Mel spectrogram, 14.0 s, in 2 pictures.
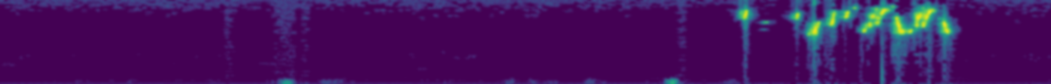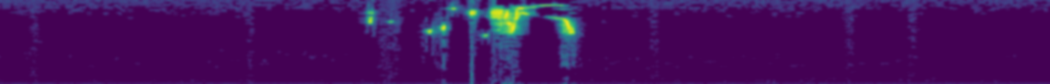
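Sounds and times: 
European goldfinch singing: 0:04.9 - 0:06.4, 0:09.4 - 0:10.8.

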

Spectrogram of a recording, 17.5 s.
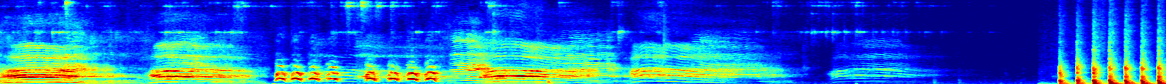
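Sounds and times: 
voices: 0:00.0 - 0:14.3
knocking on a door: 0:15.6 - 0:17.4.

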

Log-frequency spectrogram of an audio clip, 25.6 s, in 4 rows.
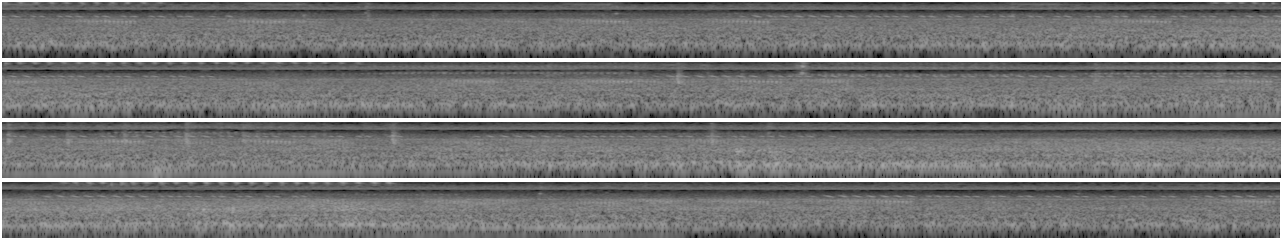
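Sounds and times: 
insect chorus trilling: 0:00.0 - 0:25.5.

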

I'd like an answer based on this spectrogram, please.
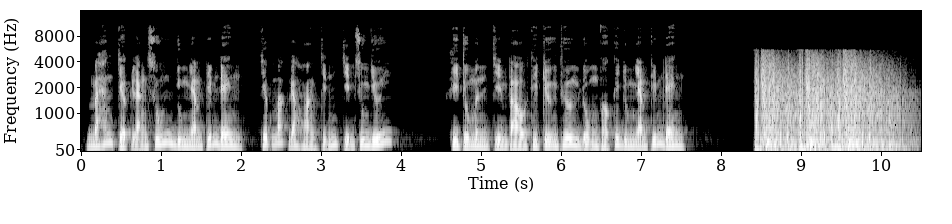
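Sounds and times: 
speech: 0:00.1 - 0:04.0, 0:04.6 - 0:07.6
explosions: 0:08.4 - 0:10.4.

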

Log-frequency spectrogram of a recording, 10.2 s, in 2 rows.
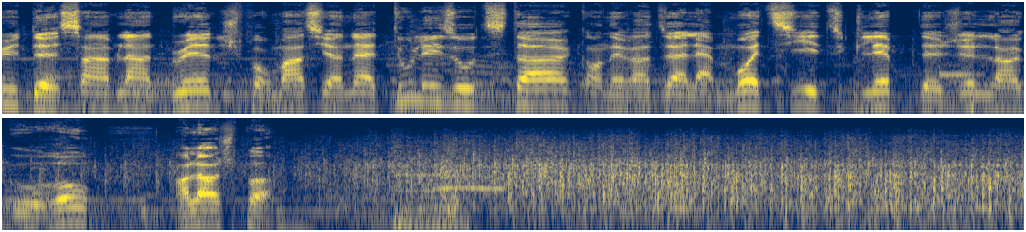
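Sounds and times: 
speech: 0:00.0 - 0:07.5
audience applause: 0:05.0 - 0:10.2.

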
